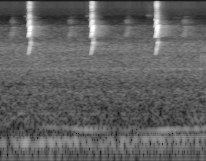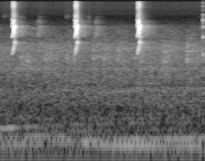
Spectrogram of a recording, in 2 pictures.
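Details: Baby noisy miner by Petrie Creek, Nambour, repeating thin, sharply falling squeals about once a second, some with fainter echoing notes, against a low background drone.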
